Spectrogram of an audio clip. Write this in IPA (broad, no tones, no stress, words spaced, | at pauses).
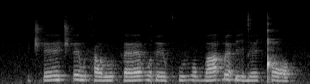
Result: t͡ʃʼeːt͡ʃʼeːw ħɔluθɛːvʊ ɗeːkʷʰɪvo ba ɓɛɗideː ǃɔ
